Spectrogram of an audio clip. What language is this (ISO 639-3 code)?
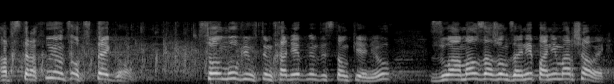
pol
